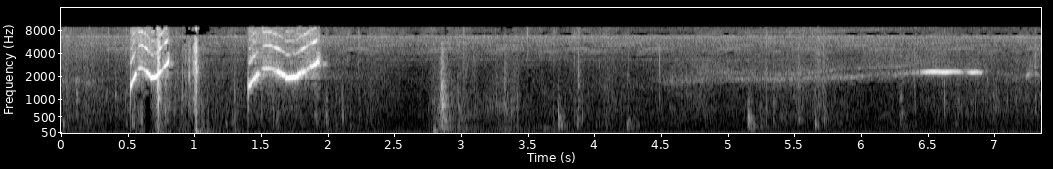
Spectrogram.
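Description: A person whistles as a signal: two short, warbling whistle bursts in quick succession, then a pause and a longer, steady whistled note, with faint clicks and rustles between them and no talking.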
